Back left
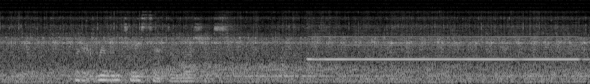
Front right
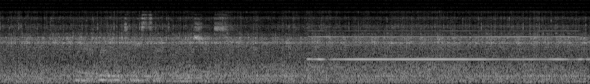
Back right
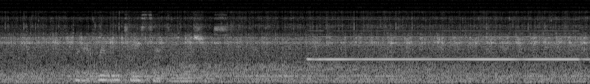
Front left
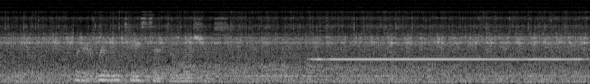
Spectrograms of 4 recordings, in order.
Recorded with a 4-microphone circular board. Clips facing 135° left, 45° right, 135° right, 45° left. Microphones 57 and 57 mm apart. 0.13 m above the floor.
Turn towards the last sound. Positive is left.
turn(degrees=-155)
